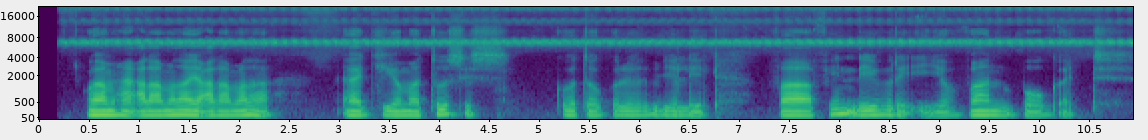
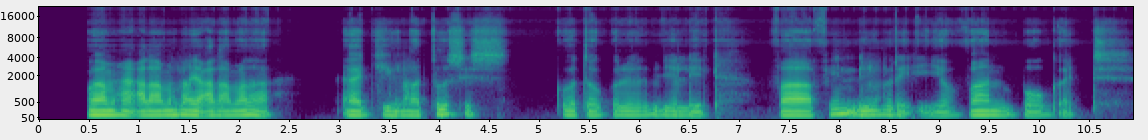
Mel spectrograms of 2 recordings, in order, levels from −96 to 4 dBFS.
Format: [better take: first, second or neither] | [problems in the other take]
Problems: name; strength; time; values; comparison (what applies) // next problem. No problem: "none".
first | noise reduction (neural mask model DeepFilterNet 3)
